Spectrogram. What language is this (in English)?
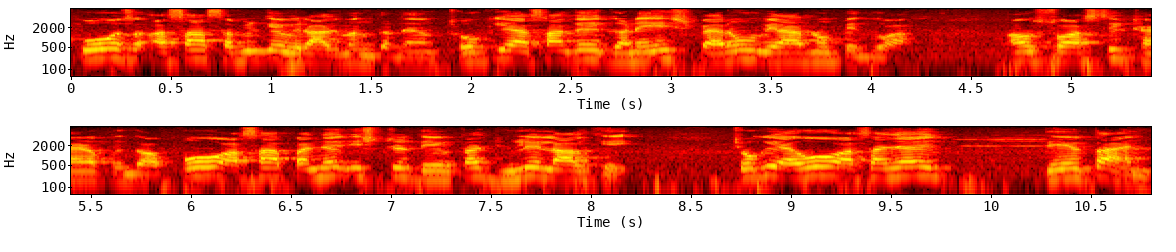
Sindhi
